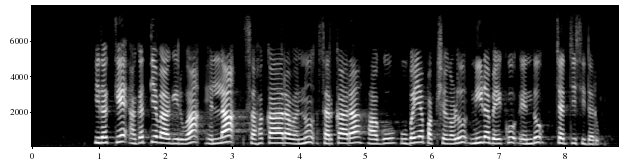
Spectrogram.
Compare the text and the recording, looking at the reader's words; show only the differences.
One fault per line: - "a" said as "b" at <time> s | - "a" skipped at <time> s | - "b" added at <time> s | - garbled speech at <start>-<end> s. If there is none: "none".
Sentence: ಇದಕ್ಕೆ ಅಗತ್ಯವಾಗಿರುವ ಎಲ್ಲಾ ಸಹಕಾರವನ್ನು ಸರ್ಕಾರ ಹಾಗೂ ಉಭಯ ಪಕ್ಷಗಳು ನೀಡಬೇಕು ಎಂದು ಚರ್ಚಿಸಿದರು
none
